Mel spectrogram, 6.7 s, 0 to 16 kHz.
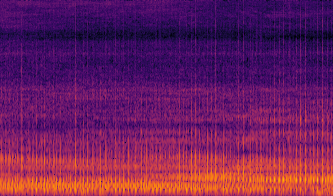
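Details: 1984 Honda ATC250R air-cooled two-stroke three-wheeler, engine just rebuilt with new crank bearings and a fresh top end, after early start attempts with a suspected bad ground: crisp, even crackle with steady firing ticks, no knocks or misses; runs cleanly and healthy.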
